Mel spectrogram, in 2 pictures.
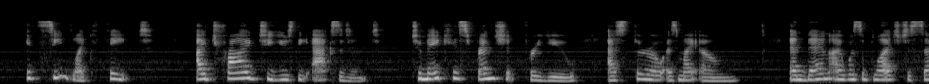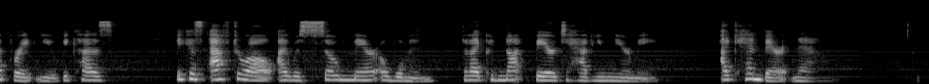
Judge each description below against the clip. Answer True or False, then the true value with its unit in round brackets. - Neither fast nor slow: True (175 wpm)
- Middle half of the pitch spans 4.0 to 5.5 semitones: True (4.9 semitones)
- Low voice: False (205 Hz)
